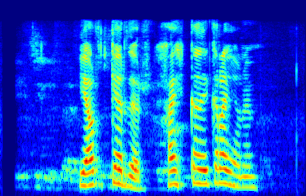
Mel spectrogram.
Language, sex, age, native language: Icelandic, female, 40-49, Icelandic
